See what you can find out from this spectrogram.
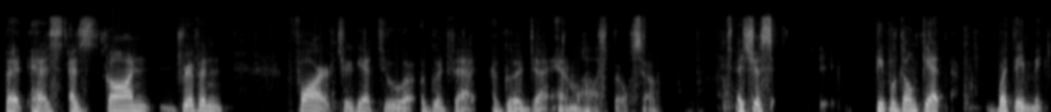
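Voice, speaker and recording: An older man hosting a casual interview, rambling warmly with halting restarts and apologies. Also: medium pitch, vocal fry, breathy edge, no room sound. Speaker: podcast host.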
